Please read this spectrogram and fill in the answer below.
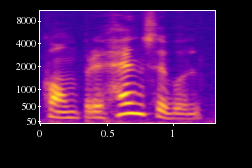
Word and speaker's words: comprehensible: Hensible is receiving primary stress, comp is receiving secondary stress. Comprehensible.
